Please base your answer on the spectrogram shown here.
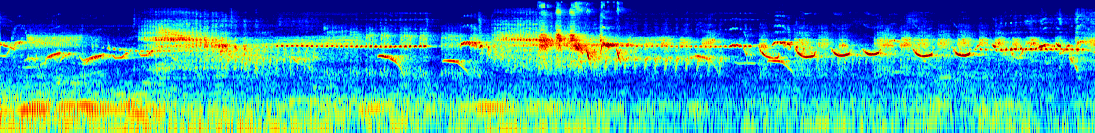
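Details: Common iora, male and female, used as a trapping lure: dense high whistled phrases with quick downslurred notes and short trills, rising to rapid repeated looped notes near the end, over steady high hiss.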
